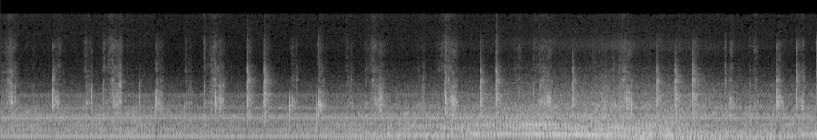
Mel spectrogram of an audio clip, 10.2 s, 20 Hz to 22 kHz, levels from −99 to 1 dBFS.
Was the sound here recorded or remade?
recorded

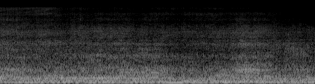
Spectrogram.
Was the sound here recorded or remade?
recorded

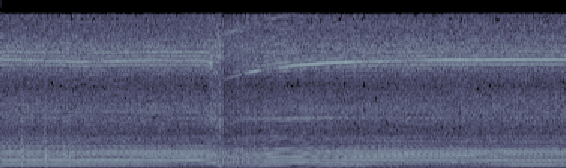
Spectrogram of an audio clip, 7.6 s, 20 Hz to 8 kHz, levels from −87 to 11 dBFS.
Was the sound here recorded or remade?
recorded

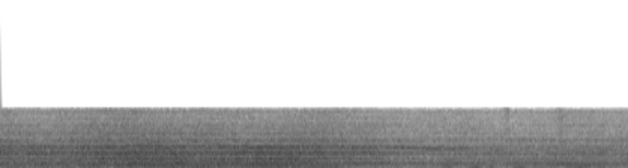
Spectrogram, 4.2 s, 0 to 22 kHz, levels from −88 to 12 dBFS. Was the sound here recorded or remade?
recorded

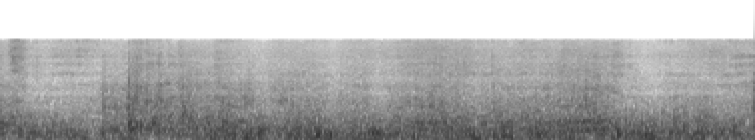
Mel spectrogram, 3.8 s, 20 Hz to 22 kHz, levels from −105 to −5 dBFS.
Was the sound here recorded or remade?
remade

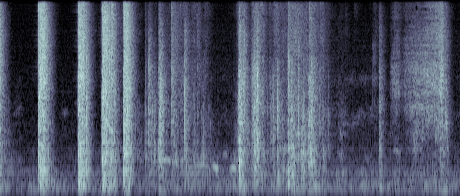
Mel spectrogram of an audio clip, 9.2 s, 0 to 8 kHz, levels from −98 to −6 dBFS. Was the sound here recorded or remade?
remade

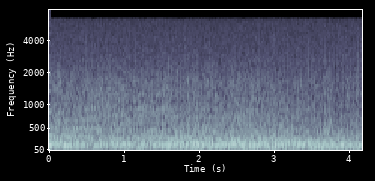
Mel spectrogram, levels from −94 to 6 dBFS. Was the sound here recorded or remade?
recorded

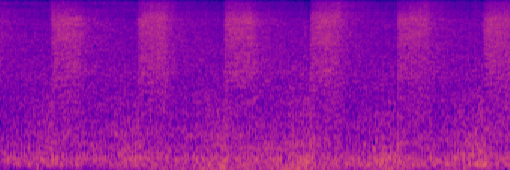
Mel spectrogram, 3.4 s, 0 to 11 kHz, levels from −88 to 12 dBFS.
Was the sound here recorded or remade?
remade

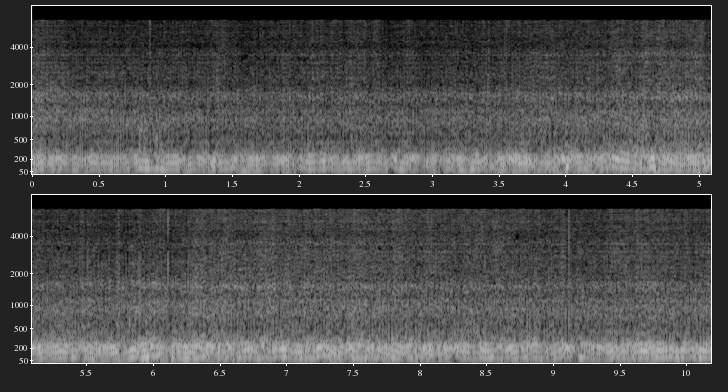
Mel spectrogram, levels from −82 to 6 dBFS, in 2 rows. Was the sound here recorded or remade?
remade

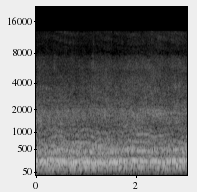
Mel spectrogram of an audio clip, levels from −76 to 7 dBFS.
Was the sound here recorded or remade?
remade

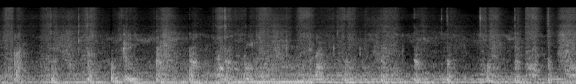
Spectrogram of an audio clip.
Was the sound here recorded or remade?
remade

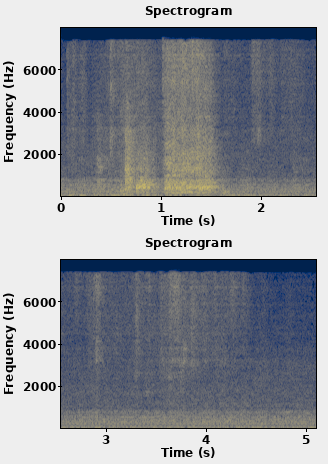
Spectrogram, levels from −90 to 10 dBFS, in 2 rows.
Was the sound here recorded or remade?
remade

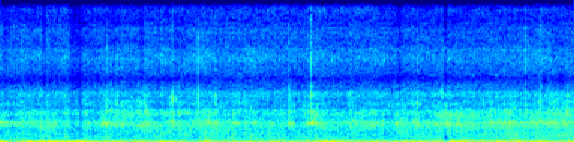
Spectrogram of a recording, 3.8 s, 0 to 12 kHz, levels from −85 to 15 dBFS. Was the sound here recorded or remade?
remade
